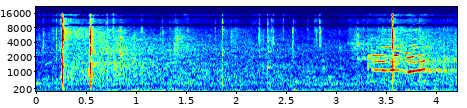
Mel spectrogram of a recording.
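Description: Badminton rally: sharp cracks of rackets striking the shuttlecock, two in quick succession about a quarter second in and another near three and a half seconds, over low thuds of footfalls on the court. Shoes squeak on the court mat near the end.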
